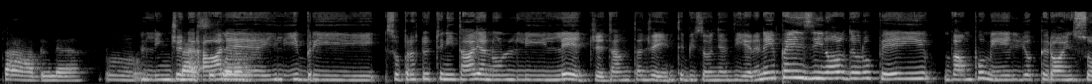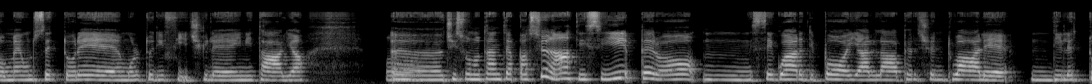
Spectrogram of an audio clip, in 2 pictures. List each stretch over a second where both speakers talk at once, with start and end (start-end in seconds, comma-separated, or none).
1.4-2.6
